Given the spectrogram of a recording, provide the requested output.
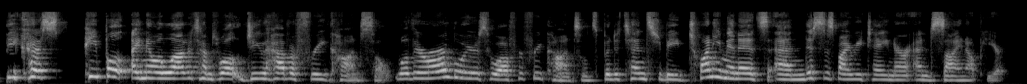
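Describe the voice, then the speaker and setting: Fairly quick delivery with hardly any pauses, big swings in loudness and ordinary pitch variation, against a quiet background. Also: woman, high pitch for a woman. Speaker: guest. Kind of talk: interview answer. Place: home room. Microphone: video call.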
